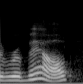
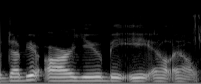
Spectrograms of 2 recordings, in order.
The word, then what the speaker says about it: Wrubell: And then there's a Wrubell, is the way you pronounce it, but there's a W sitting there. So Wrubell You got it.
